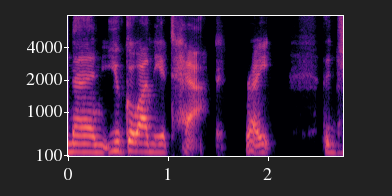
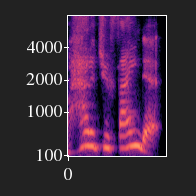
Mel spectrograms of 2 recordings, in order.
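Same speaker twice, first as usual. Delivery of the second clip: a lifted, eager question; curious friends; 7 semitones higher, 4 dB louder than usual. Retold or imitated. Friends asking her how she found the lump, with mild surprise. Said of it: "so many people were like".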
